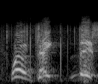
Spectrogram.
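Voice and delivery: Henry striking Albert in rage; furious shout. Acted. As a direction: lash out with the blow. Stabbing his friend in rage.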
